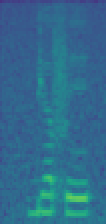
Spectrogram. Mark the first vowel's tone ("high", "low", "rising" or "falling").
high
